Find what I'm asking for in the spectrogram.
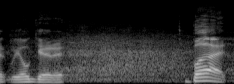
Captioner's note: audience laughing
